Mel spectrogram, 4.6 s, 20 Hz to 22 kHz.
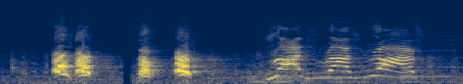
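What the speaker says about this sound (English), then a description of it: "I like the doggy" Dog barking in the Dragon Age 2 video game, a few short barks followed by drawn-out whining, yelping calls, fairly close and clear with a low game background hum.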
